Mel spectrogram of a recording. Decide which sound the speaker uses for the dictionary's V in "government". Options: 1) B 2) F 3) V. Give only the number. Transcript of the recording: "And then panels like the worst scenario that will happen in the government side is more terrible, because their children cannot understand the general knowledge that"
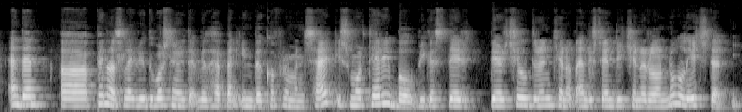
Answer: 2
